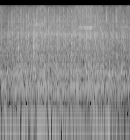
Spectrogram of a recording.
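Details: Singer oscillator sewing machine, after rethreading and bobbin tension adjustment for thread gathering underneath, sewing medium-weight cotton: even light clatter about three stitches a second, smooth, no grinding or catching; healthy.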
